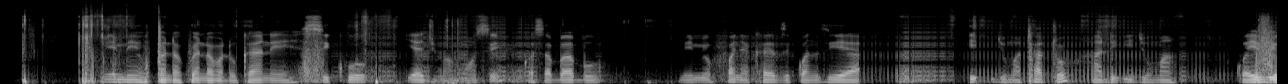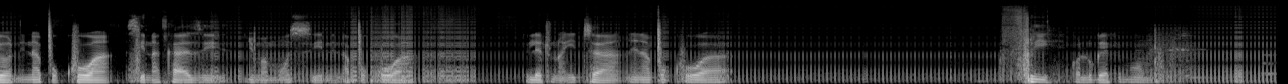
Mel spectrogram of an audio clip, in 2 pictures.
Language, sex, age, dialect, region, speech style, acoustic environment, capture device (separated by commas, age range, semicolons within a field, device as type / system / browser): Swahili, male, 18-24, Kenya - Nairobi Sheng-influenced, Kenya, relaxed; focused, nature, mobile / Linux / Chrome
